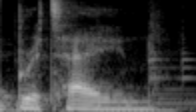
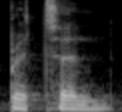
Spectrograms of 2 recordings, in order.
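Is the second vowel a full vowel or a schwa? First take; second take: full vowel; schwa. First: The second syllable has a full, clear vowel. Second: The second syllable has a weak schwa vowel. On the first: The speaker calls it wrong. "be careful not to say Britain" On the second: The speaker calls it right. "The sound is uh, which is a, a schwa sound"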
